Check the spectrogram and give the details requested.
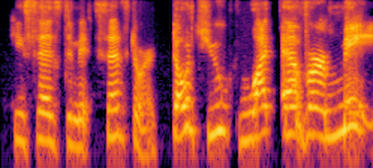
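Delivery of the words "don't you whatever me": acted stern, no-nonsense, slow delivery. Retelling how her husband scolded someone on the phone: imitating husband's stern tone. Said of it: "he says in that tone".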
